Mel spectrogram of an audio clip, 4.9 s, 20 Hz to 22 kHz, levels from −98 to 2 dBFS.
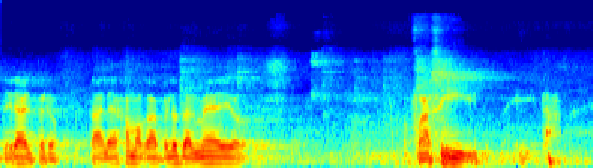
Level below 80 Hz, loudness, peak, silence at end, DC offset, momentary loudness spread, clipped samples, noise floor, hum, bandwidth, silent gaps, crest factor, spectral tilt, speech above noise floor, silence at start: -62 dBFS; -18 LUFS; 0 dBFS; 0 s; under 0.1%; 19 LU; under 0.1%; -42 dBFS; none; 7 kHz; none; 18 dB; -9.5 dB/octave; 26 dB; 0 s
